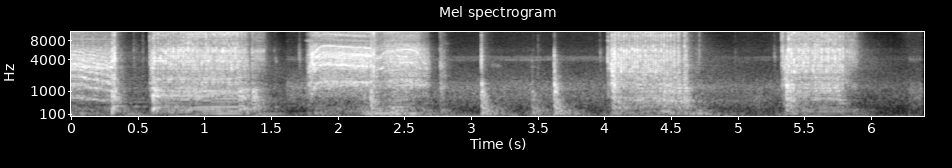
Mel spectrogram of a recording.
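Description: Power drill driving screws into a wall stud during a cabin build, in several loud whirring bursts of about a second each, separated by short pauses and clicks.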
